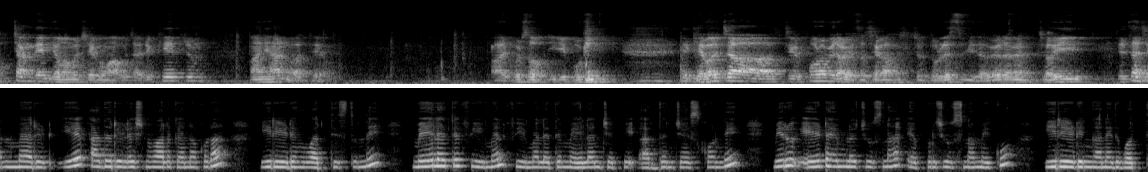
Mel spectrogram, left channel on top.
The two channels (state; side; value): different; both; correlation -0.01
